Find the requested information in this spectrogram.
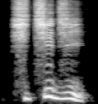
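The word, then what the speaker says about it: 七: Ichiji, niji, sanji, yoji, goji, rokuji, shichiji. Attention, nana se dit dans certains cas shichi et non pas nana.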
